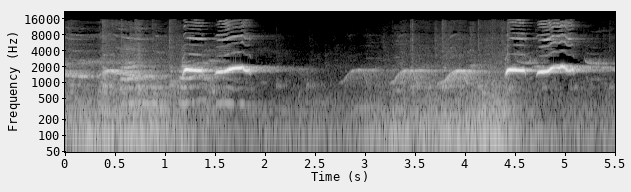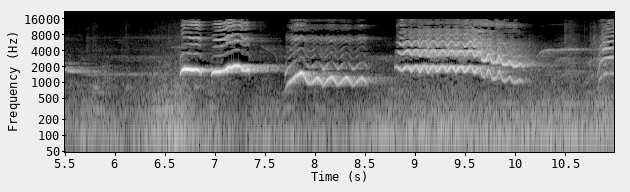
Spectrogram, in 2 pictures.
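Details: Masked laughingthrush singing vigorously in bursts: loud looping whistles separated by quieter sliding notes, a rapid warbling trill near the end and a final bright trilled phrase.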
